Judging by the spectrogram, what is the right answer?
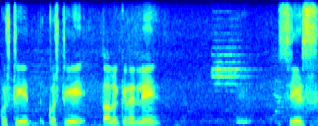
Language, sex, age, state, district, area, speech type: Kannada, male, 45-60, Karnataka, Koppal, rural, spontaneous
